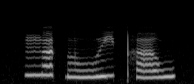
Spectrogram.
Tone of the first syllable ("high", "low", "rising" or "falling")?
high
